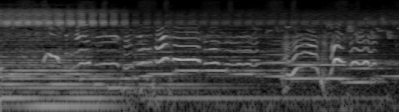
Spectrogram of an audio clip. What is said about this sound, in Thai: เจ้าจักจั่นตัวน้อยกำลังโบยบินด้วยความสนุกสนาน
